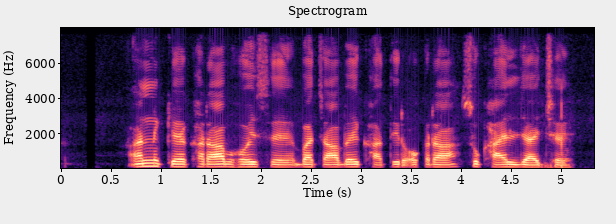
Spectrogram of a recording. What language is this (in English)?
Maithili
